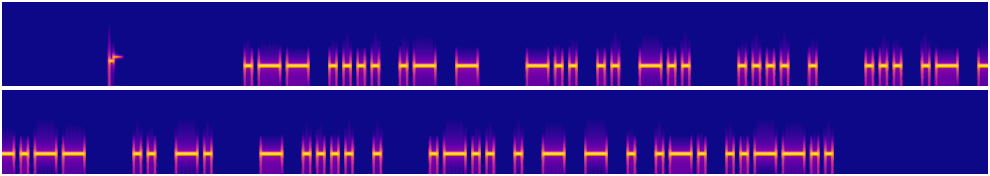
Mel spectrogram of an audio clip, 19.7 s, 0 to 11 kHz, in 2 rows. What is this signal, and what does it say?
Morse code, heard as a keyed tone, about 17 wpm, 700 Hz. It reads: WHAT DID HE SAY IN THE LETTER?
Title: Sentences from Top 300 Words 17wpm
